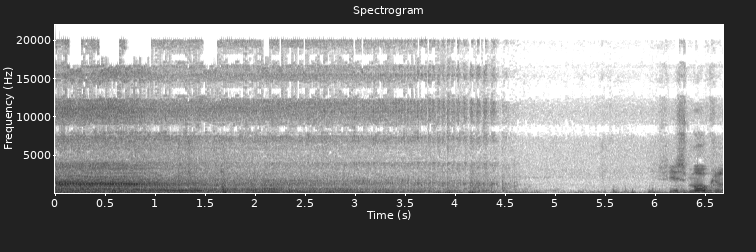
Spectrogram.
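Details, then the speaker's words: 1996 Johnson 15 HP two-stroke outboard on 40:1 fuel mix, pumping cooling water: small two-stroke buzzes along at a steady, even beat, smoking a little, no misfire or stumble; runs clean, normal running. "so it smokes a little bit it runs pretty good"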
